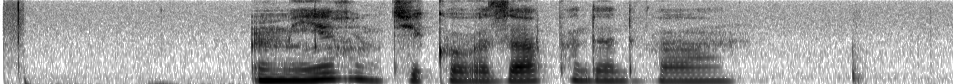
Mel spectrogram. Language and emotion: Russian, neutral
